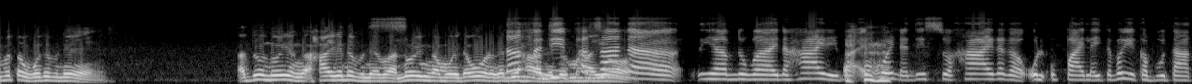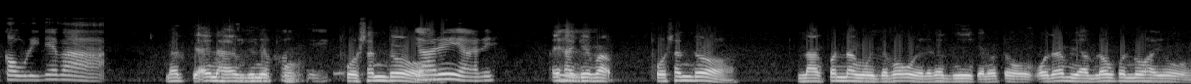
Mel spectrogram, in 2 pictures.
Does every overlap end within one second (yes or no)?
no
